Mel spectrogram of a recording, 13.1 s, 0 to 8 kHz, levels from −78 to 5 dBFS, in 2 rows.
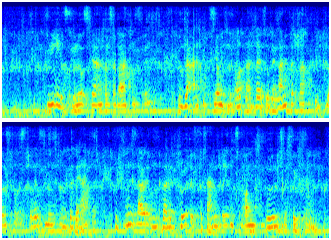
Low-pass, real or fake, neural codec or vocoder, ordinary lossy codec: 7.2 kHz; fake; codec, 24 kHz, 1.5 kbps, HILCodec; MP3, 48 kbps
